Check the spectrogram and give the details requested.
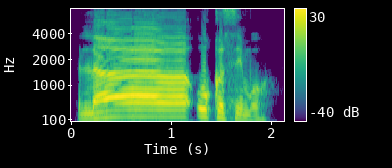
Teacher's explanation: الف مدہ اور مضموم حمزہ سے مد منفصل ہوگی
